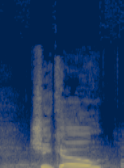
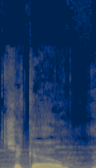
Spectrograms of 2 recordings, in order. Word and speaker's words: Chico: Chico or uh, Chico, uh, depending on how you say it. I think the brothers said Chico, but they got pronounced the other way a lot.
